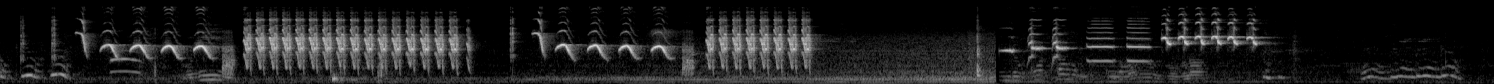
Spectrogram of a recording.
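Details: Nias hill myna mimicking an anti-theft burglar alarm: loud rising whistles alternate with rapid, harsh pulsed bursts repeated several times a second, with faint voices in the background.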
